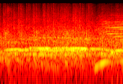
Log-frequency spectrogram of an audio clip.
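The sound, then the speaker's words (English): Applause and cheering from a room of health professionals at the Mayo Clinic in Rochester, Minnesota, encouraging colleagues who throw and drop imaginary balls in a game; a loud, steady, continuous wash of clapping. “a room full of health professionals is cheering on colleagues throwing and dropping imaginary balls.”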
